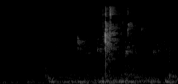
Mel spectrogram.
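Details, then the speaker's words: Older child/adult saline nasal rinse with a neti pot, head tipped: brief splash and trickle of water pouring through the nose, getting water around the bend to open the sinuses. "what you're really trying to do is get the water up and around the bend you get the most penetration and it really really does help open up the sinuses"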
